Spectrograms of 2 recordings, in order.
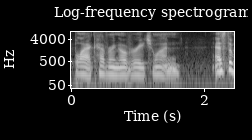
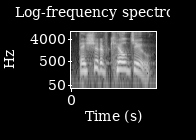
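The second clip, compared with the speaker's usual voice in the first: high, louder scream, hitting killed; 5 semitones higher, 8 dB louder than usual. A narrator's reading. Woman screaming through the glass door. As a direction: spit it with hatred. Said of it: "the woman screams".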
